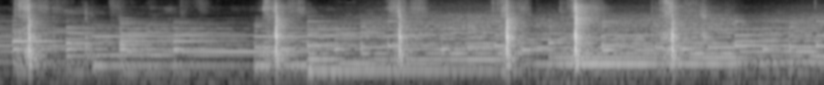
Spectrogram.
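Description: Kitchen knife chopping pineapple on a plastic cutting board: about six sharp knocks of the blade hitting the board, unevenly spaced. Background music plays underneath.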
